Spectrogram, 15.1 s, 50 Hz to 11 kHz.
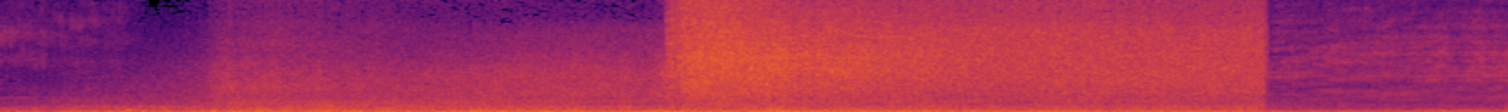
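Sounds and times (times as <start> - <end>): low rumble: 0.0 - 15.0
ocean wave breaking: 1.3 - 12.7
music: 12.6 - 15.0.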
